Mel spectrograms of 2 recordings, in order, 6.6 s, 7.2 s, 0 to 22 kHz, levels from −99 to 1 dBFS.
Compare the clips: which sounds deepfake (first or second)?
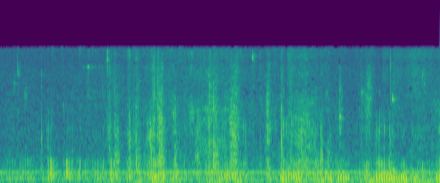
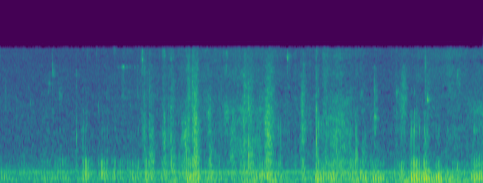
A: second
